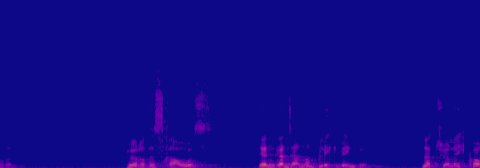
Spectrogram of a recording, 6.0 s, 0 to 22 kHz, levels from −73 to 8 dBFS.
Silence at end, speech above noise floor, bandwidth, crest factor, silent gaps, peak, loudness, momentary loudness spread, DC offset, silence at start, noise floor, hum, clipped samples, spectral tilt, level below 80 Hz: 0 s; 28 dB; 16 kHz; 22 dB; none; -22 dBFS; -43 LUFS; 20 LU; under 0.1%; 0 s; -70 dBFS; none; under 0.1%; -4.5 dB/octave; -78 dBFS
